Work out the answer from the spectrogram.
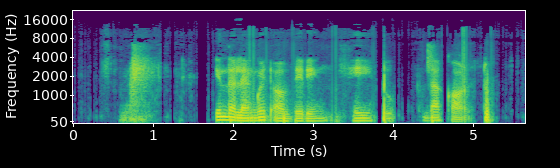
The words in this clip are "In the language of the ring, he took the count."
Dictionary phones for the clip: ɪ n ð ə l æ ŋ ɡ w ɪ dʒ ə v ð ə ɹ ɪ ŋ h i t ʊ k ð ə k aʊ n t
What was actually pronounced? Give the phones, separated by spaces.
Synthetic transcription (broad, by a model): ɪ n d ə l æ ŋ ɡ w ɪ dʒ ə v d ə ɹ ɪ ŋ h i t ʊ k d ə k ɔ l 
